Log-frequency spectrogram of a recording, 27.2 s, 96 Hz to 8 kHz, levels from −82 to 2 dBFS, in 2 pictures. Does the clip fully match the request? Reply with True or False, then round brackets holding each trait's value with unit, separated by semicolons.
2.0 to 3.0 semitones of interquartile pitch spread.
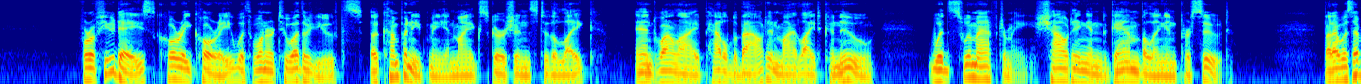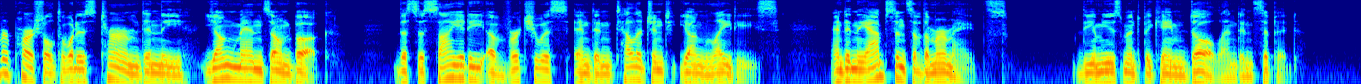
False (4.8 semitones)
